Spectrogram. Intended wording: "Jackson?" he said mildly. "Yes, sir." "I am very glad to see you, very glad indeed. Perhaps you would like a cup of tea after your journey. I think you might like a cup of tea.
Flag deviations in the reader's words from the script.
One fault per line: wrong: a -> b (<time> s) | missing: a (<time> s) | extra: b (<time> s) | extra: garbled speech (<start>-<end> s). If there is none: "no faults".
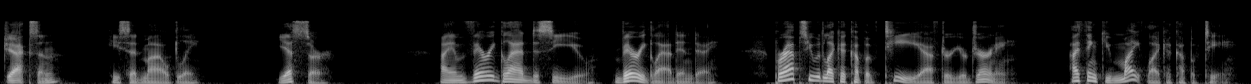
wrong: indeed -> inde (6.8 s)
